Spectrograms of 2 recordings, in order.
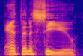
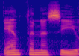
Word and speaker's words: Athanasiou: Andreas Anastasia Athanasiou decides. – I still can't pronounce it. Athanasiou.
